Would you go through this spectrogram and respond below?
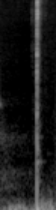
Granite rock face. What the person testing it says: the rock quality looks a little mungy, but when I tap on it, it sounds to me like it's solid back in there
